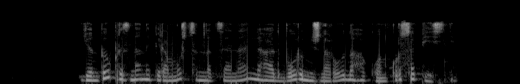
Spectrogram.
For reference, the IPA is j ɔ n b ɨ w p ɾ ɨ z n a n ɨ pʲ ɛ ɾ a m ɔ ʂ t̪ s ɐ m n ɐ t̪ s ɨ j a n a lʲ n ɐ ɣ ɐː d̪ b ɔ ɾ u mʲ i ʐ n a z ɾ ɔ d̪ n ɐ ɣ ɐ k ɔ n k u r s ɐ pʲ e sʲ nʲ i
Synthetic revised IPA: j ɔ n b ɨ w p ɾ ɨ z n a n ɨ pʲ ɛ ɾ a m ɔ ʂ t̪ s ɐ m n ɐ t̪ s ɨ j a n a lʲ n ɐ ɣ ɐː d̪ b ɔ ɾ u mʲ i ʐ n a ɾ ɔ d̪ n ɐ ɣ ɐ k ɔ n k u r s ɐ pʲ e sʲ nʲ i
